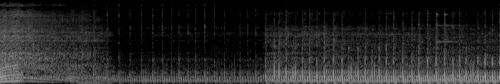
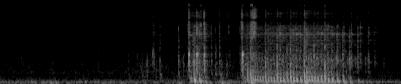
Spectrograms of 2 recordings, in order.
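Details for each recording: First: Stihl two-stroke hedge trimmer stored with old fuel, after L screw turned out another quarter turn (half total) and idle speed raised; weak stumbling at first, then catches and holds a steady crisp buzz, revving cleanly. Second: Stihl two-stroke hedge trimmer stored with old fuel; after L screw turned out a quarter turn for more fuel it keeps running with an unsteady idle buzz, but flares harshly and dies when throttle squeezed; low-speed mixture too lean.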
